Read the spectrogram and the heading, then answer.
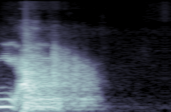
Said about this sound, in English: You heard that too? That door was closed. Wait, which door? That door straight ahead of you.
